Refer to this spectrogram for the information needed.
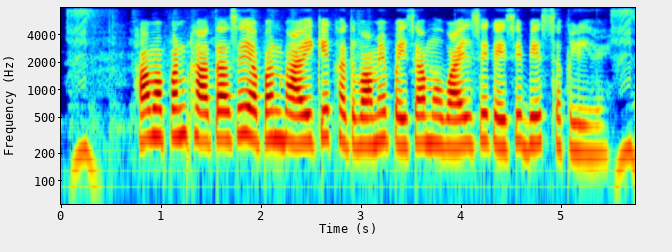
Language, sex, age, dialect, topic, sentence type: Magahi, female, 18-24, Southern, banking, question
